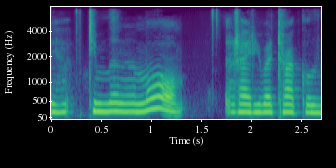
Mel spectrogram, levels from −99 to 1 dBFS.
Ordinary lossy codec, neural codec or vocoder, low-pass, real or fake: none; codec, 16 kHz, 1 kbps, X-Codec, WavLM features, trained on Multilingual LibriSpeech; 7.2 kHz; fake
